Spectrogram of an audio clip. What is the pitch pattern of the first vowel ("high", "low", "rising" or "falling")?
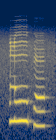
high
